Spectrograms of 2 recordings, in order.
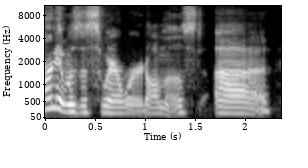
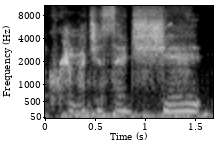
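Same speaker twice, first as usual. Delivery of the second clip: slow, hushed mock shock; retold horrified whisper; scandalized whisper; 10 dB quieter, slower than usual. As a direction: whisper it slowly like forbidden news. Retold scandalized aside to family.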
